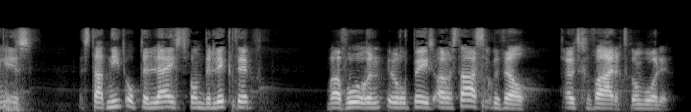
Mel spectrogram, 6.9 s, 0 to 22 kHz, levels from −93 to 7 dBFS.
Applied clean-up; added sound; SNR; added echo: neural mask model DeepFilterNet 3.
